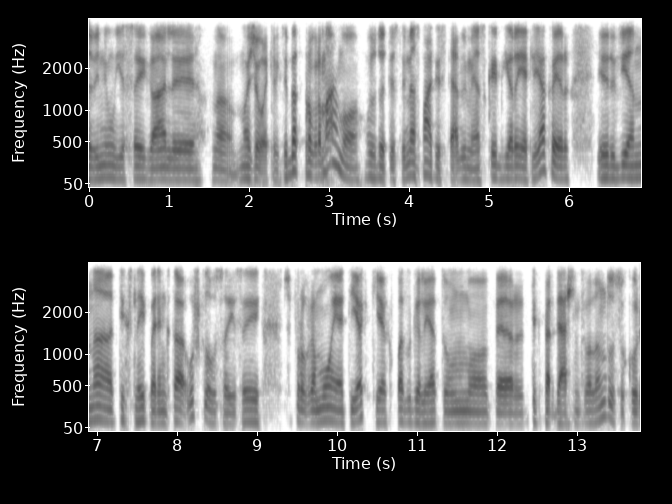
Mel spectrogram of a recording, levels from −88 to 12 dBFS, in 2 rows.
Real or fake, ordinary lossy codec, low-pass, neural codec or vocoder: fake; Opus, 24 kbps; 3.6 kHz; codec, 16 kHz, 4 kbps, X-Codec, HuBERT features, trained on balanced general audio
